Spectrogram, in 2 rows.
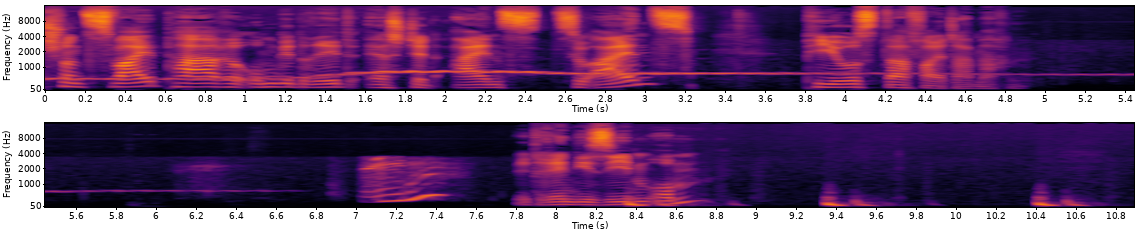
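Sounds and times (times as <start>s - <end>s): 
speech: 0.0s - 5.0s, 7.8s - 8.8s
deep heartbeats: 8.4s - 9.8s, 10.4s - 10.8s.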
